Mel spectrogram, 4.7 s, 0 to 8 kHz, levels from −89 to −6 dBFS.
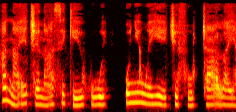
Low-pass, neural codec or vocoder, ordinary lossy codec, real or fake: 7.2 kHz; none; MP3, 48 kbps; real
